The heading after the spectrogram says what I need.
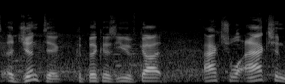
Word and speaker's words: agentic: It's agentic because you've got actual action being taken. I like the fact that it fills out the ticket for you. Yes, yeah, it's agentic under the hood.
